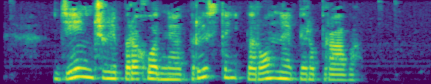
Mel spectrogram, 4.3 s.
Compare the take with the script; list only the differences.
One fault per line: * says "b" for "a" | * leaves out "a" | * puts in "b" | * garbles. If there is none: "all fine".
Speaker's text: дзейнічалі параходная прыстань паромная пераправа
all fine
